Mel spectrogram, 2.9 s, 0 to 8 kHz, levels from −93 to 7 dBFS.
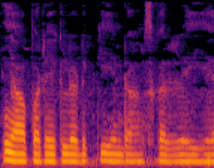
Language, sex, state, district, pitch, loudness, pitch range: Hindi, male, Uttar Pradesh, Shamli, 125 Hz, -18 LUFS, 120-130 Hz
